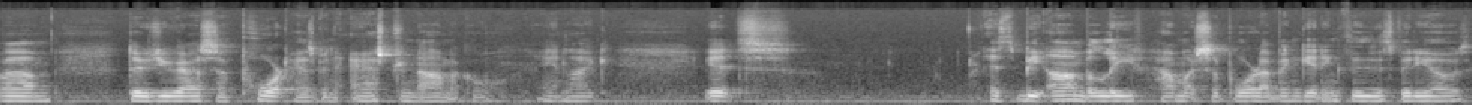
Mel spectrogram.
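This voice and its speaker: A man at medium pitch, monotone and flat, at a fairly slow pace with long, frequent pauses, over noticeable background noise. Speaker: vlogger doing fitness challenge. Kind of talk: casual vlog talk to camera. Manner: hesitant, many fillers.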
